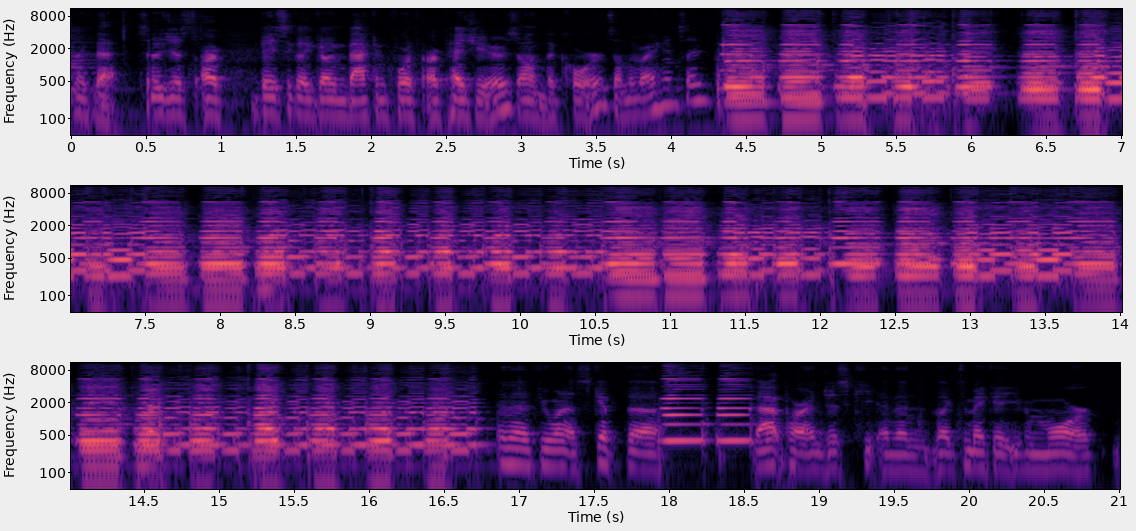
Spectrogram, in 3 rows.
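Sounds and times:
piano accordion arpeggios: 0:04.3 - 0:16.8, 0:18.0 - 0:18.7.

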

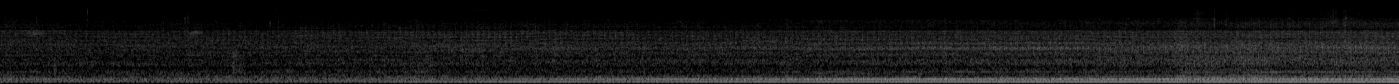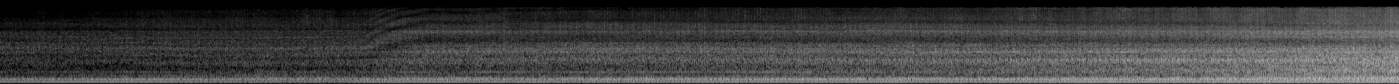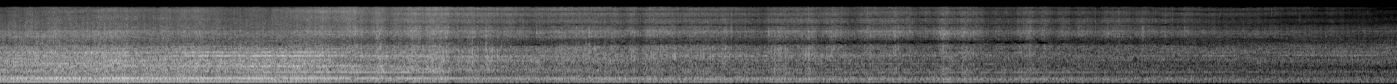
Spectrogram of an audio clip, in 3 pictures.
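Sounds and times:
flail mower cutting grass: 0:00.0 - 0:41.9
tractor diesel engine running: 0:00.0 - 0:41.9.

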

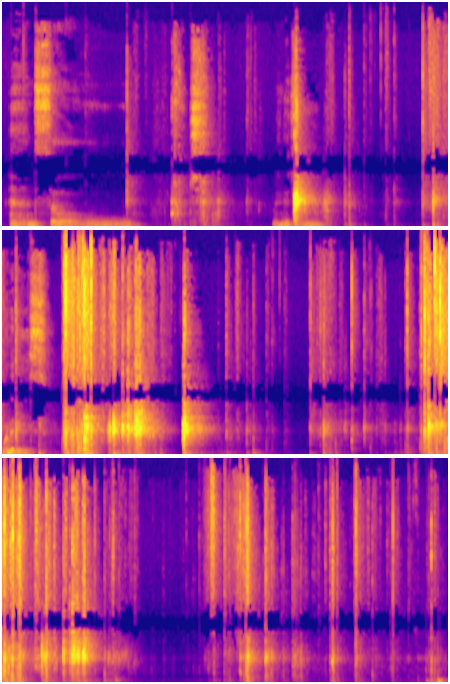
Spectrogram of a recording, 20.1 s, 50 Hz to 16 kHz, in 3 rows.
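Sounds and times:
cards being shuffled: 0:05.7 - 0:09.2, 0:10.1 - 0:15.4, 0:16.2 - 0:20.0.

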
